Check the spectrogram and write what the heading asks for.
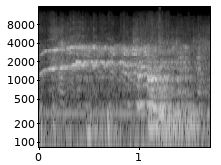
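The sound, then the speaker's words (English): A racehorse in a stall, wearing a blanket that says Blue Blazes, gives a strong, high whinny that wavers and trails downward, fairly loud, with a brief shuffle of movement beneath it and no talking. “He's got a lovely voice, too. Sounds a little like ….”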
